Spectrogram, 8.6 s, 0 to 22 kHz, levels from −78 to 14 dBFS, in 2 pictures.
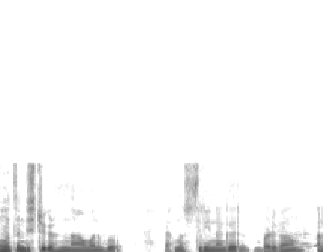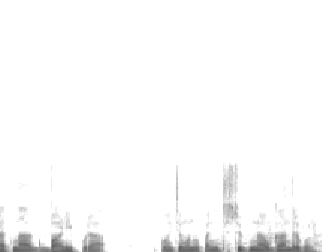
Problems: background sounds at intervals, background conversations at intervals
